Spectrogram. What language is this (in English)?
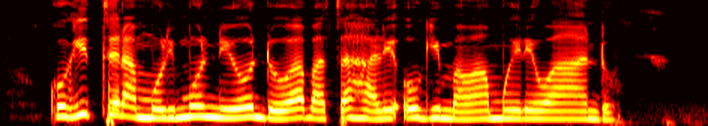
Kikuyu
